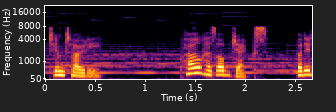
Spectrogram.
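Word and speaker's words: TMTOWTDI: there's more than one way to do it pronounced Tim toi Pearl has objects but it is more of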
